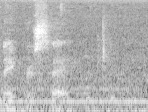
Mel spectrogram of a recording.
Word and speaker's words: Nez Perce: prevent future misunderstanding, it's pronounced ne per se.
